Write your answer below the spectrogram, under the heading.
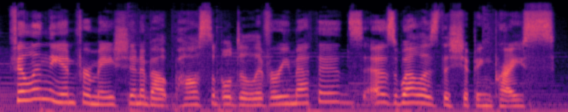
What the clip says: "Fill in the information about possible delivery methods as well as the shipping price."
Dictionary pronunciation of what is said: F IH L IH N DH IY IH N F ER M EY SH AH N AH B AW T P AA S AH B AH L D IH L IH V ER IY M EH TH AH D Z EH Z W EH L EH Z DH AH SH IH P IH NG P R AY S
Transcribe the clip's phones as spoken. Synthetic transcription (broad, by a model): F IH L IH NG DH IY IH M F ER M EY SH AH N AH B AW T P AA S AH B L D IH L IH V ER IY M EH TH AH D Z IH Z W EH L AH Z DH AH SH IH P IH NG P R AY S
